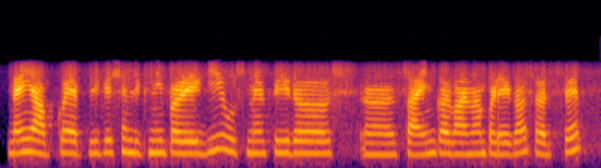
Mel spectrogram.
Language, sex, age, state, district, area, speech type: Hindi, female, 18-30, Madhya Pradesh, Harda, urban, conversation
